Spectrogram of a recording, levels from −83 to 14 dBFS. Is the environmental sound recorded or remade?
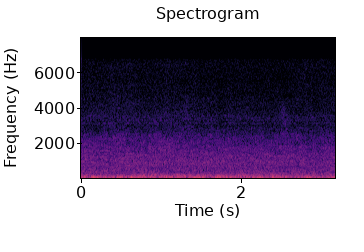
remade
